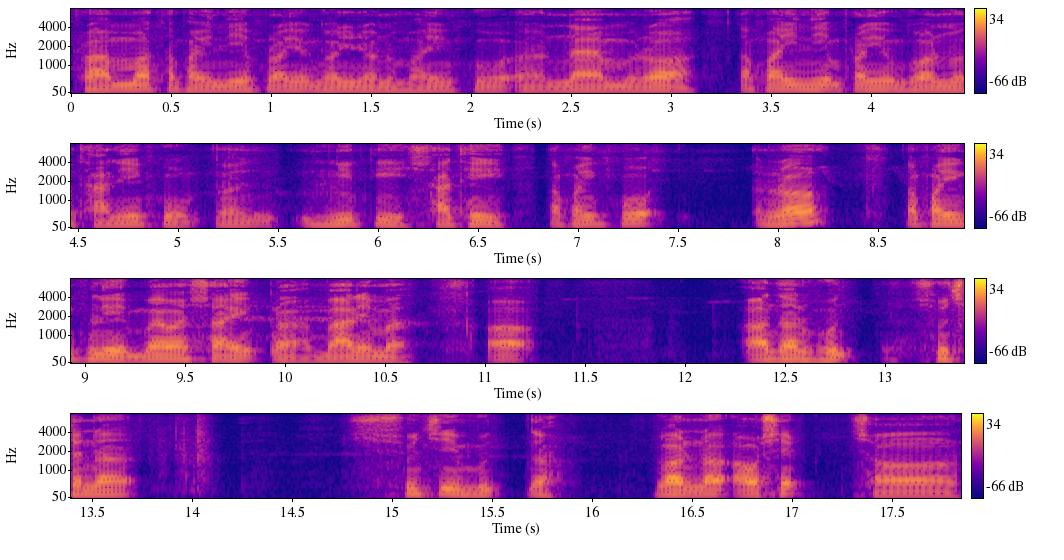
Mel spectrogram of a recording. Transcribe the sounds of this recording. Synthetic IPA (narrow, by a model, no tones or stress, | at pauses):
pʰramːat̪ʌpaĩleprʌjoɡːʌɾiɾʌɦnubʱʌekonamrʌt̪ʌpaĩleprʌjoɡːʌrnut̪ʰaleko | nit̪isat̪ʰʌjt̪ʌpaĩko | rʌ | t̪ʌpaĩlebjʌbʌsajkːabaɾema | ad̪ʱarbʱut̪̚sut͡sʌna | sut͡sibud̪ʌ | ɡʌrnʌʔabʌsjek̚ | t͡sʰʌ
